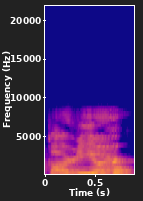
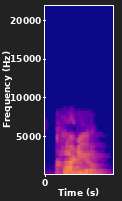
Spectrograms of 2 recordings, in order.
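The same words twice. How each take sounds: First: The final R sound is pronounced. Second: The final R sound is silent. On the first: The speaker calls it wrong. "not career" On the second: The speaker calls it right. "the last letter R, where you roll your tongue, is silent"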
